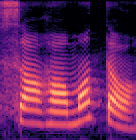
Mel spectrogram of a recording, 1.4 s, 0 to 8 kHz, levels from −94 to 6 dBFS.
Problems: none marked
